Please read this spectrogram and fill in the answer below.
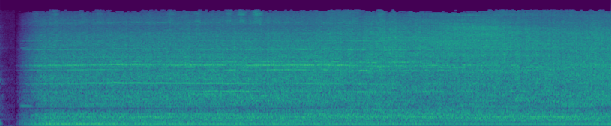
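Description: Motor grader's diesel engine running steadily under working load, a deep even hum with a faint whine above it. It comes in just under a second in.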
